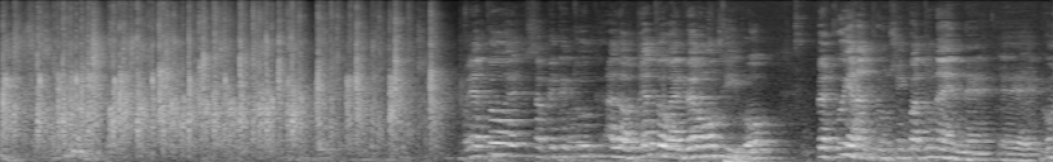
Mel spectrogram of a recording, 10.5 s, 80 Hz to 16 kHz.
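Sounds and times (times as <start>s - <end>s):
comedy show audience applauding: 0.0s - 4.7s
speech: 5.5s - 10.5s.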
